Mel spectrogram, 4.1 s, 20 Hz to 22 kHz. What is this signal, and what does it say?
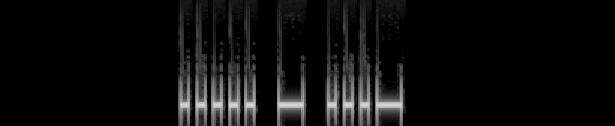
Morse code, heard as a keyed tone, about 22 wpm, 700 Hz. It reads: 5TV
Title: Three Challenging Letter-Number Combinations 22wpm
